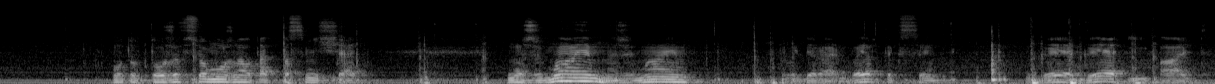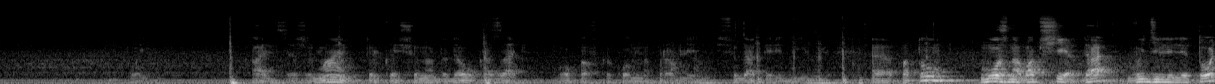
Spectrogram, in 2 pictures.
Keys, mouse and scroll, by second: 1.1-6.4 middle drag, 1.1-1.8 scroll down 1, 6.4-8.2 drag, 7.8 ctrl+Tab, 9.6-11.6 right drag, 10.4 g, 21.0-23.0 middle drag, 23.4-24.3 right drag.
